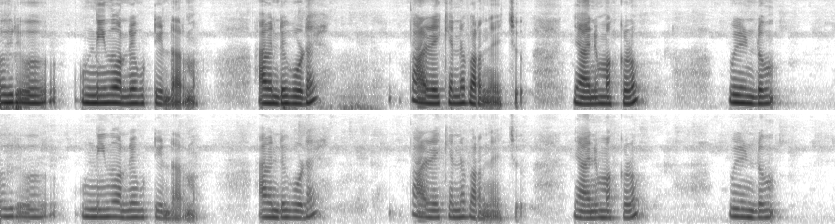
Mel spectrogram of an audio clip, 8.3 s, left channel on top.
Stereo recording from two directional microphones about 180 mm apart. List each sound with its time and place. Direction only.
0.0 s speech: 50° left (ahead or behind)
0.9 s a woman's voice: 50° left (ahead or behind)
